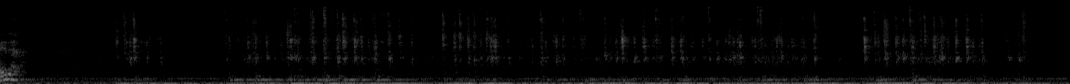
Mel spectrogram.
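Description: Typing on a computer keyboard: quick runs of keystrokes with short pauses about two, four and eight and a half seconds in.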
